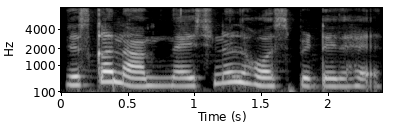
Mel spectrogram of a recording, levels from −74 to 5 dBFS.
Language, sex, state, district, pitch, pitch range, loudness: Hindi, female, Madhya Pradesh, Bhopal, 245 Hz, 235-310 Hz, -17 LUFS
